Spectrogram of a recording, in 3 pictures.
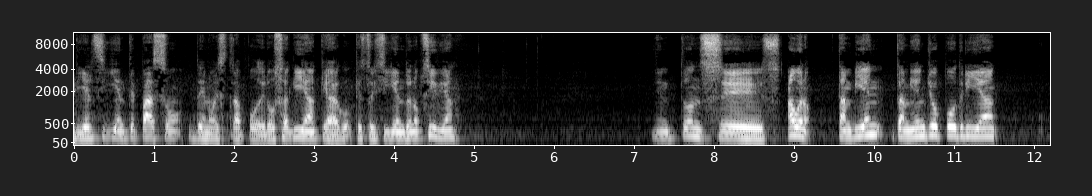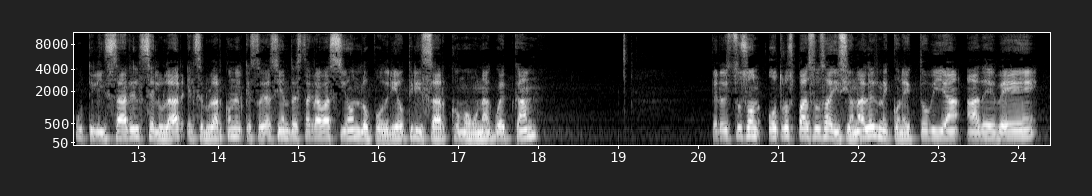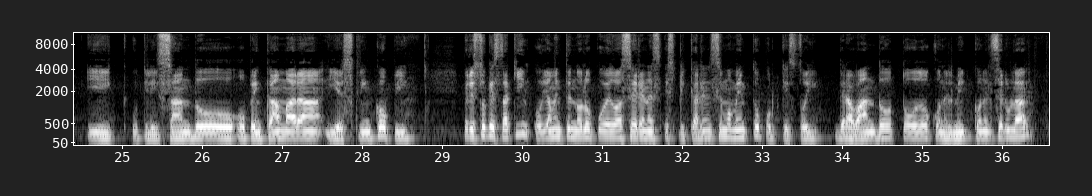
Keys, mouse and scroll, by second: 5.6 click, 7.1-10.5 scroll down 2, 18.1 scroll down 2, 19.1-20.5 scroll down 2, 25.1-27.1 scroll down 2, 27.1-28.7 scroll down 1.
